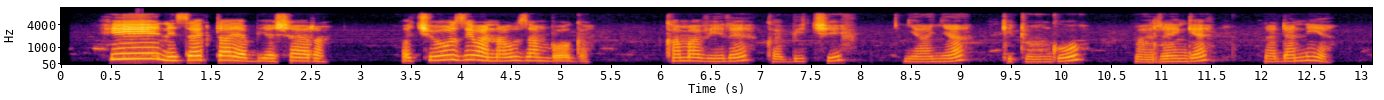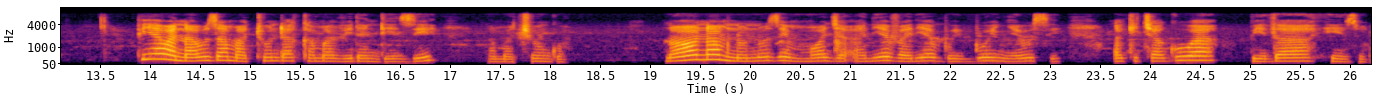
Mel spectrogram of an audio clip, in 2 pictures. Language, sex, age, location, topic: Swahili, female, 25-35, Kisumu, finance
